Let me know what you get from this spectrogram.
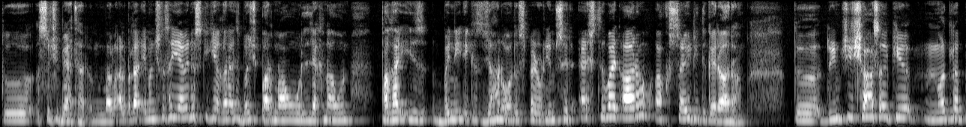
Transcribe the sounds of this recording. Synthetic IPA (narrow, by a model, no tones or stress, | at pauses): t̪ɨsɨt͡ʃʰbeːt̪ʰɐɾmɐt̪lɐɐlbɐlaːʔimɐnt͡ʃʰinsaːjaːʋinɐskikiɐɡɐɾizbɐt͡ʃʰpɐɾnaːuːnlʲekʰnaːũːn | pɐɡaːjizbɐnieksd͡ʒɐɦanoːd̪ɐspʲeʈoɾjimsɐd̪ɐst̪ʰɨʋaːjd̪aːɾaːmɐkʰsɐiʈid̪ɨkɐɾaːɾaːm | t̪ɨd̪ujimt͡ʃizʃaːsɐkimɐt̪lɐb̚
